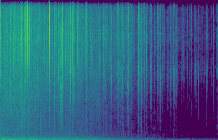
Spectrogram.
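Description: Logo-intro sound effect of a fiery boom dying away: a low rumble with scattered crackles that fades out about three seconds in.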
